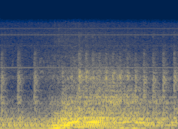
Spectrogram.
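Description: Steady idle with a regular light knock riding over the engine note on every revolution, typical of a worn rod bearing.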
